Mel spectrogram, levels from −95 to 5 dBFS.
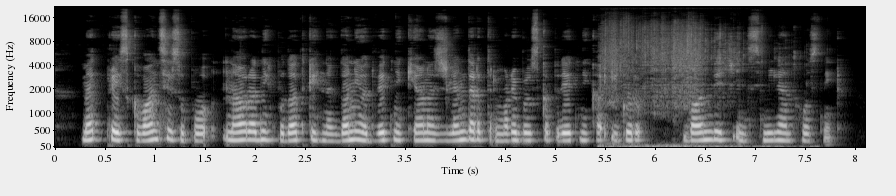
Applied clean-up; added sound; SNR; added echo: classical method log-MMSE.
